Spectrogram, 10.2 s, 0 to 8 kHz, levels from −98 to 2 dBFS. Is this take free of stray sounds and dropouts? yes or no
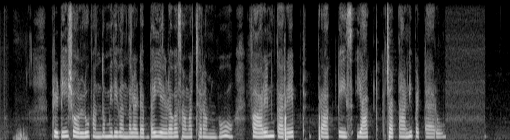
yes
